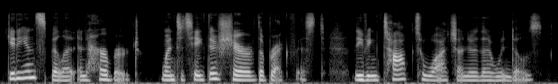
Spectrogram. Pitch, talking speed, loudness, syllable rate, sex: 215 Hz, 205 wpm, -18 LUFS, 5.7 syllables/s, female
